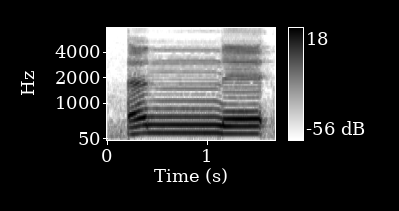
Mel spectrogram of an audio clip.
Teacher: خلي بالك من غنة النون قبل التقليل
